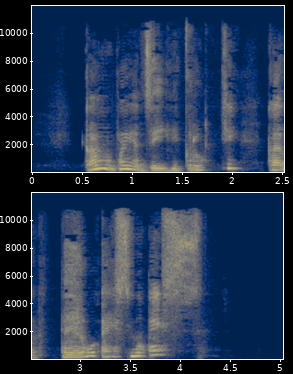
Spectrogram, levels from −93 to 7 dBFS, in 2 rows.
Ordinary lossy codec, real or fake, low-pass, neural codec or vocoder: AAC, 48 kbps; fake; 10.8 kHz; codec, 44.1 kHz, 3.4 kbps, Pupu-Codec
